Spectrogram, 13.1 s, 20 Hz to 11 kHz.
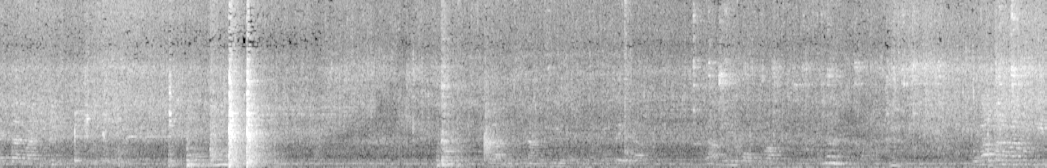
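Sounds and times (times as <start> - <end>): chicken sizzling in a pot: 0.0 - 13.0.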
